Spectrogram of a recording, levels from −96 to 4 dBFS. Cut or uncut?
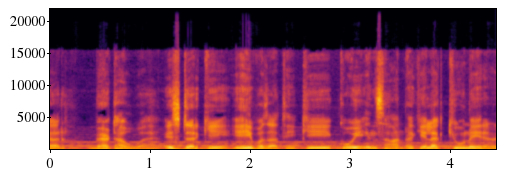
cut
